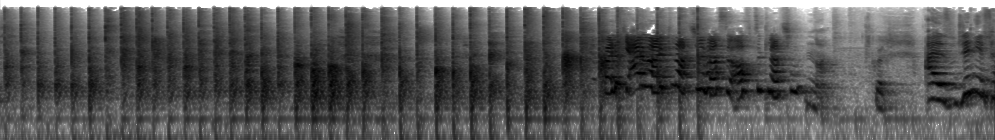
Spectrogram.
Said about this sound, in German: Und jetzt ein großer Applaus für Jenny.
